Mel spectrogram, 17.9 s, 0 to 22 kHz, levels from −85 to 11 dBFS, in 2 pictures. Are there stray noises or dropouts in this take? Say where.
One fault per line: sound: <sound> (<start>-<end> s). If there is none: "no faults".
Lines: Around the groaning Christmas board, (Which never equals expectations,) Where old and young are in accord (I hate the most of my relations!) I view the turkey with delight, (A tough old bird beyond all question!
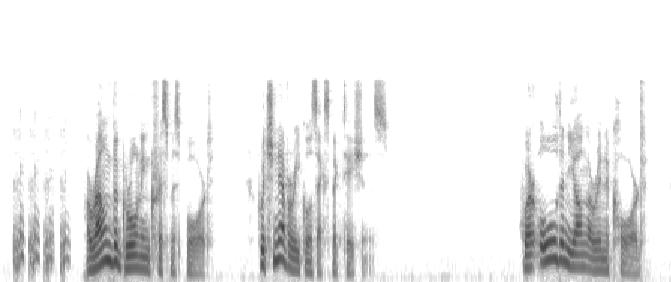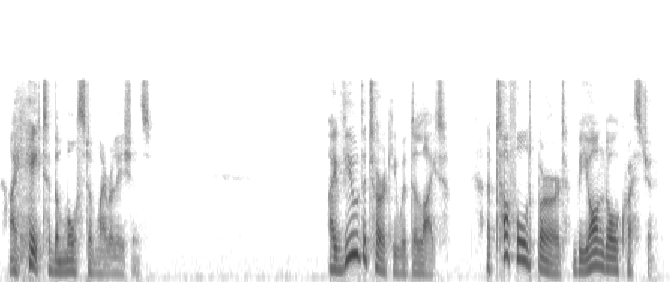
sound: laugh (0.2-0.9 s)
